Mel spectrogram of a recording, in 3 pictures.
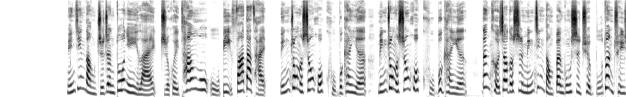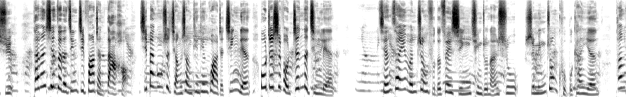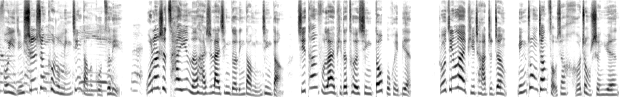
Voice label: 女 台湾腔

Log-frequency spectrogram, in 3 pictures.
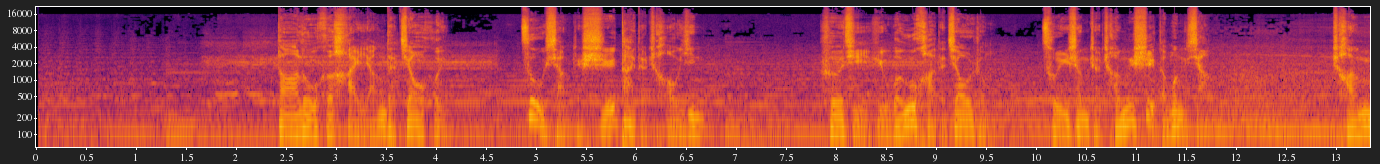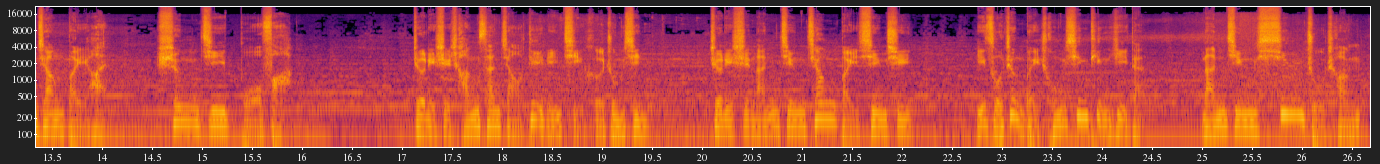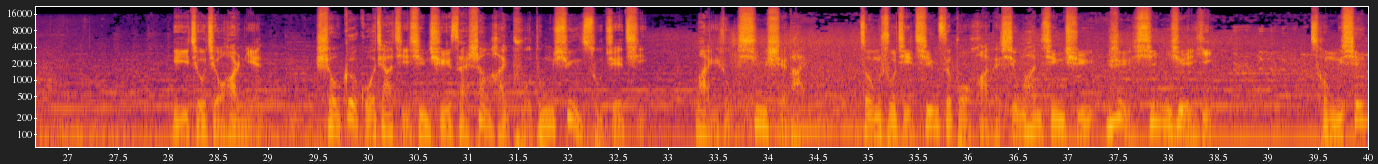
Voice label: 男 宣传片; 南京江北新区

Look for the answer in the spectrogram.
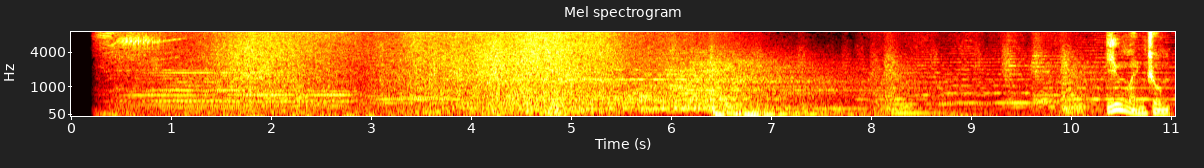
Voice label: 男 纪录片 央视; 亚马逊云科技

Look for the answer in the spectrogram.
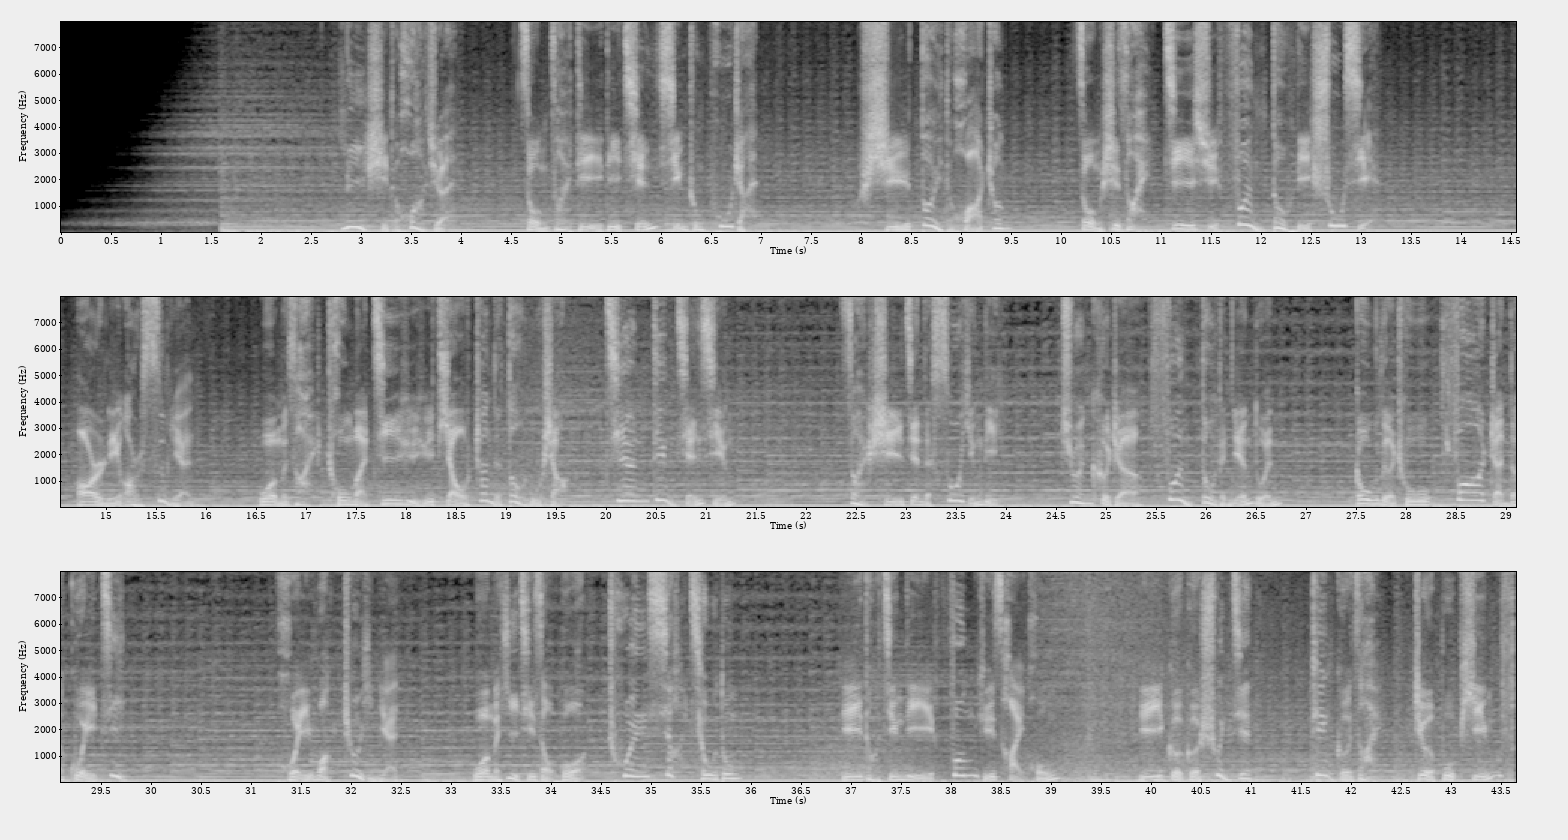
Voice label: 男 颁奖词

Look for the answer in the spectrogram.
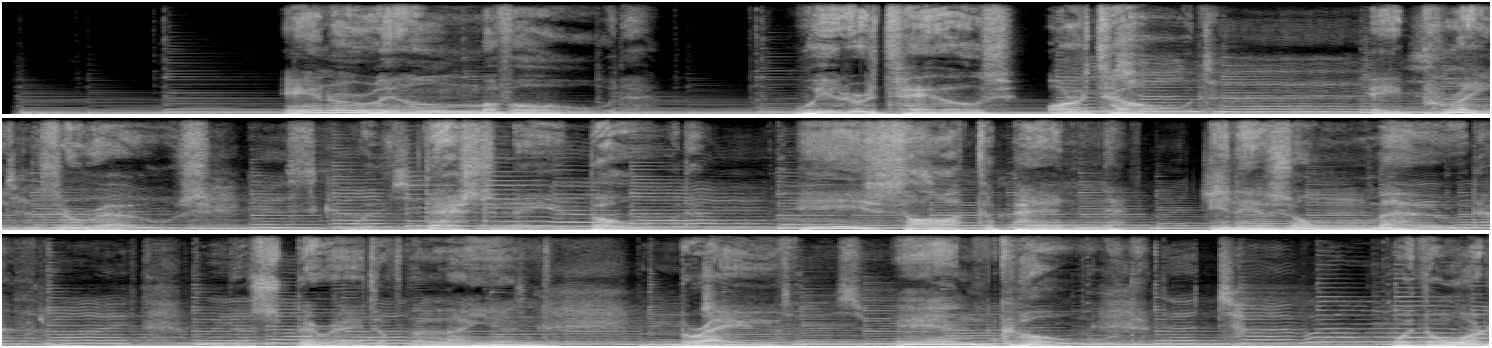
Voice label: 男 英文角色

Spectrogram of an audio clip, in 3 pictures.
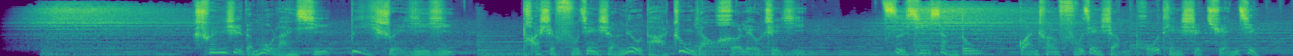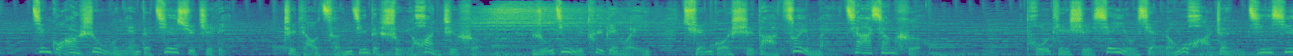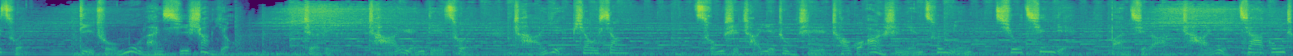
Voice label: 男 银行; 莆田农行

